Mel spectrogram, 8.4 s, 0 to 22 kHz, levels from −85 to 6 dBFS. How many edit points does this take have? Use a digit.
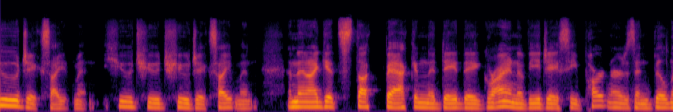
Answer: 0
